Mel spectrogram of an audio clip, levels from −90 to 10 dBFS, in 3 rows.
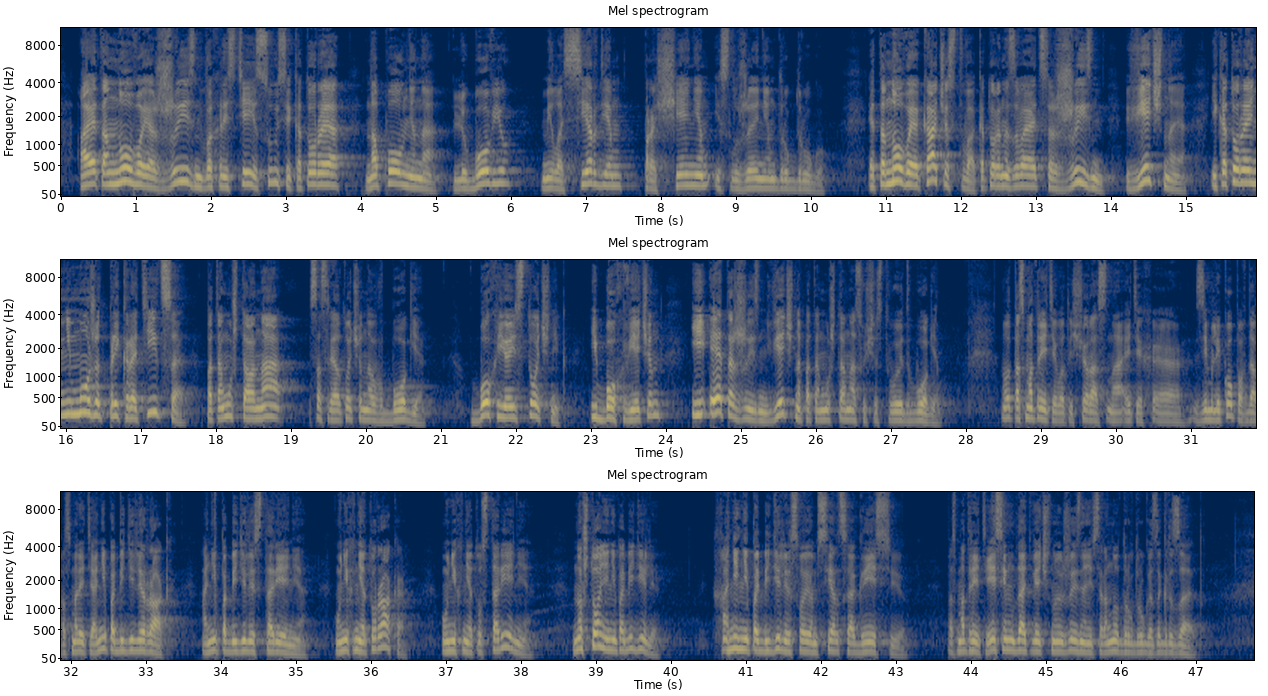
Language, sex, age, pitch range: Russian, male, 40-59, 135-180 Hz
